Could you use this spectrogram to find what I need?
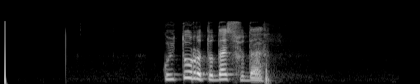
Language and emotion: Russian, angry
